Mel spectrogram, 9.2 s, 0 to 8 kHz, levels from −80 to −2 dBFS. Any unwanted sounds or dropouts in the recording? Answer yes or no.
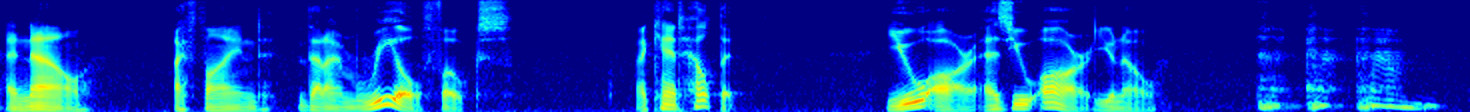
yes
